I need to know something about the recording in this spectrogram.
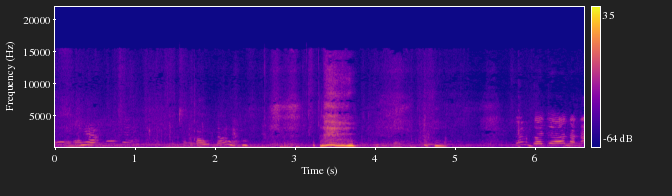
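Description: Women talk and call out to each other nearby, outdoors.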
